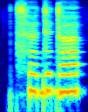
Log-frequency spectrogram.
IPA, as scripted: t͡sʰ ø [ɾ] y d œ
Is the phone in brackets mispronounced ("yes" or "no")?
yes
